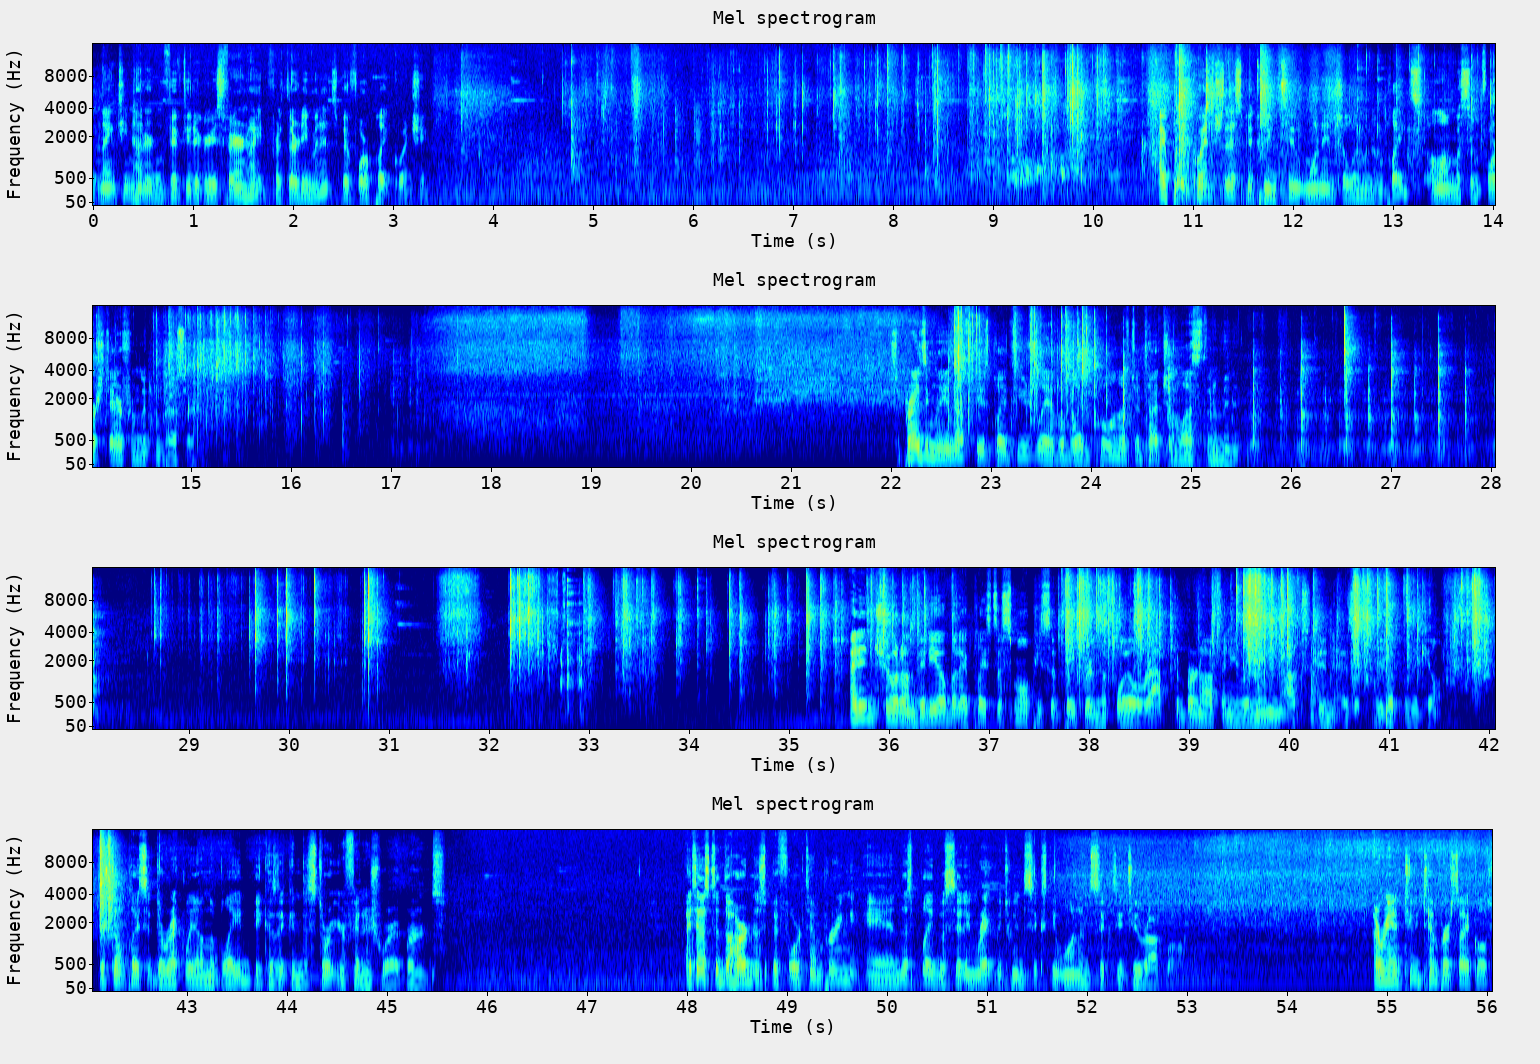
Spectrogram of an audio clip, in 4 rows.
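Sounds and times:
metal tongs clicking and scraping: 22.6 - 31.0, 31.6 - 36.8.

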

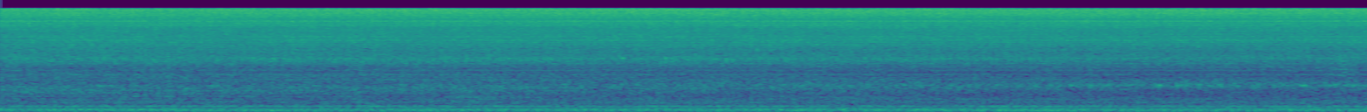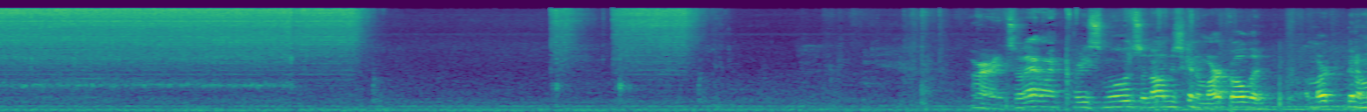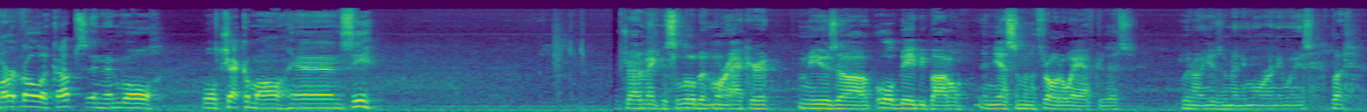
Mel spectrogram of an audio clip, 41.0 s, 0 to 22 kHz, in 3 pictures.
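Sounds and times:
fuel injectors spraying hiss: 0.0 - 17.5, 19.2 - 20.9
electric fuel pump hum: 0.0 - 21.3.

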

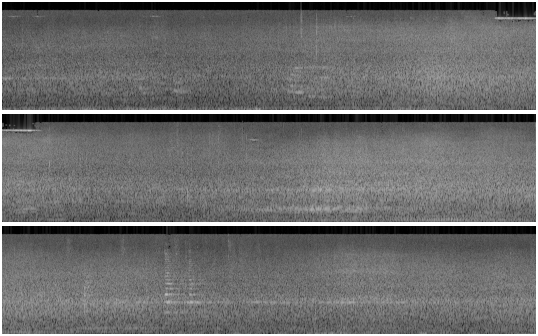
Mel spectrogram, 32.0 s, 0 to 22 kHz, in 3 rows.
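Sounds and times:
road traffic noise: 0.0 - 32.0
vehicle passing close: 13.4 - 22.3.

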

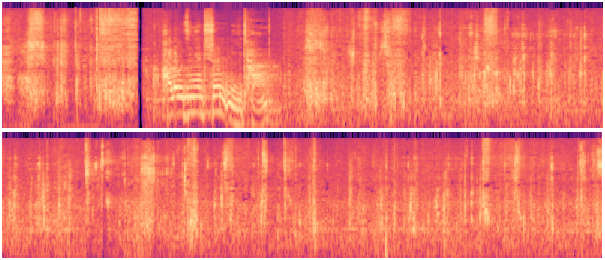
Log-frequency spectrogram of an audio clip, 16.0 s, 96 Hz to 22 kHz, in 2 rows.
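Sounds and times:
wet chewing and mouth clicks: 3.9 - 16.0.

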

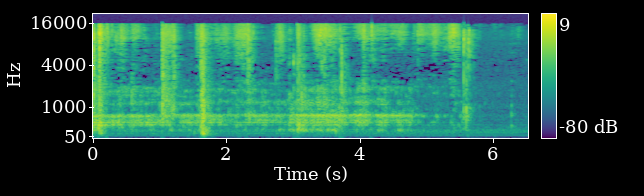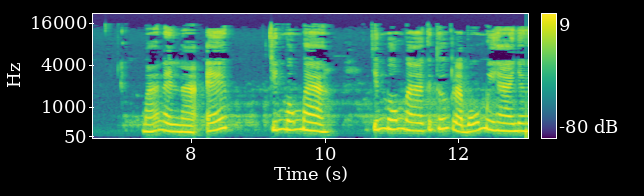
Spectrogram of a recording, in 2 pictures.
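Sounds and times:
plastic sleeves crinkling: 0.0 - 5.8
faint steady hum: 0.0 - 13.0.

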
